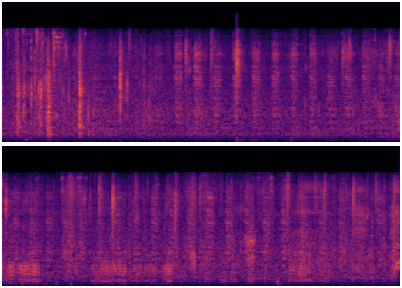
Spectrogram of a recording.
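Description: Two Boston terriers play-wrestling, giving short grunts and whines from about six seconds in, over many short crunching clicks of paws and boots in the snow.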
